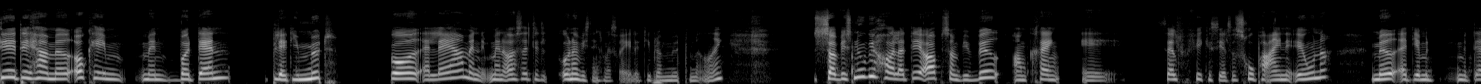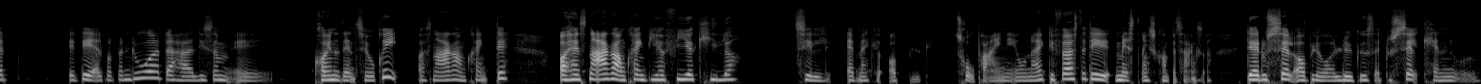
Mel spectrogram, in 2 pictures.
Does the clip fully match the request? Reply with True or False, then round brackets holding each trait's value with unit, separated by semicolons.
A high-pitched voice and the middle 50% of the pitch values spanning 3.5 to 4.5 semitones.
True (225 Hz; 3.9 semitones)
